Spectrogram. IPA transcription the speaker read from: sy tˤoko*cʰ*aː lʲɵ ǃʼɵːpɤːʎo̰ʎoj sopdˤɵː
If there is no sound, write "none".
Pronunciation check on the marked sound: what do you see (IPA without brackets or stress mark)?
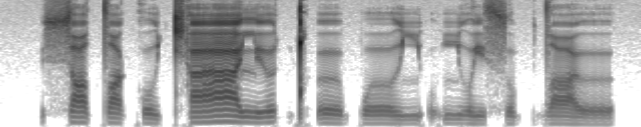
cʰ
